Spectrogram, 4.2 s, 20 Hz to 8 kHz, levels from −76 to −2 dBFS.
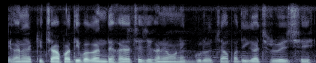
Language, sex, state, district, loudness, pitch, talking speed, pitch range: Bengali, male, West Bengal, Alipurduar, -21 LUFS, 130 Hz, 185 wpm, 120-135 Hz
